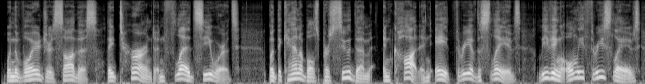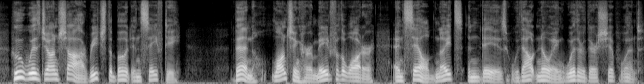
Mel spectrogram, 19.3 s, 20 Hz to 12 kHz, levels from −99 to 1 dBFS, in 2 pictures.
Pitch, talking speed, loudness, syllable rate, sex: 120 Hz, 165 wpm, -20 LUFS, 4.4 syllables/s, male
